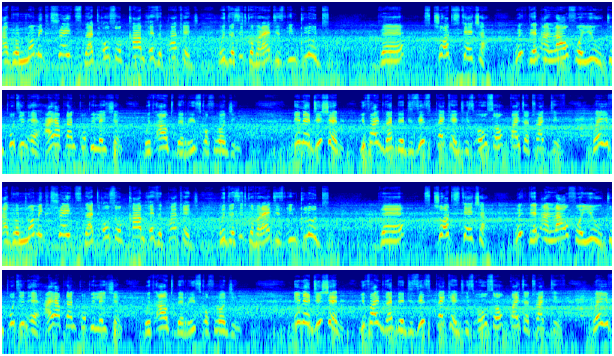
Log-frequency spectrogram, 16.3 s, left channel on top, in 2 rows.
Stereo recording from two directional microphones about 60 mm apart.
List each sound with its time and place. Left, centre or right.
0.0 s speech: right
